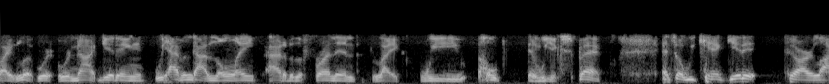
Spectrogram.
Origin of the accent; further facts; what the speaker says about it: Chicago, Illinois, United States; I know I trust myself as a Chicagoan better than that.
